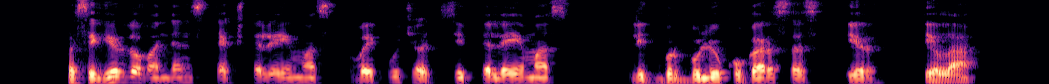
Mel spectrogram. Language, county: Lithuanian, Klaipėda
